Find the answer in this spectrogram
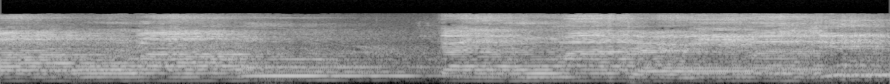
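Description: A man chanting a melodic recitation into a microphone, with long held notes and pitch glides between them.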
